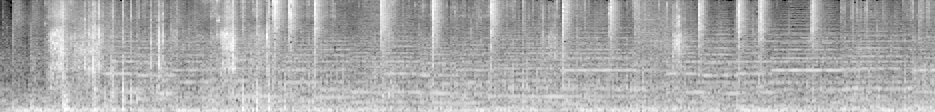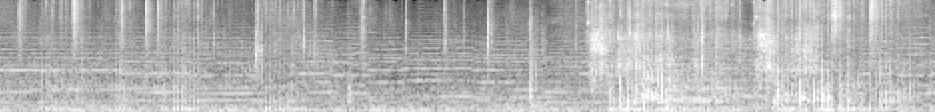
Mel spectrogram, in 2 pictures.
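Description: Background music over two Beyblades, Tempest Dragon and Variant Lucifer, spinning and clashing in a stadium. Sharp clicks of collisions come throughout, with a louder stretch of clattering and scraping starting about three seconds before the end.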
